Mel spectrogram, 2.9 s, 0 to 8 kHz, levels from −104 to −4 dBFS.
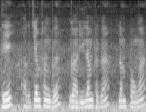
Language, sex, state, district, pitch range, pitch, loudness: Wancho, male, Arunachal Pradesh, Longding, 150-170 Hz, 160 Hz, -15 LUFS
